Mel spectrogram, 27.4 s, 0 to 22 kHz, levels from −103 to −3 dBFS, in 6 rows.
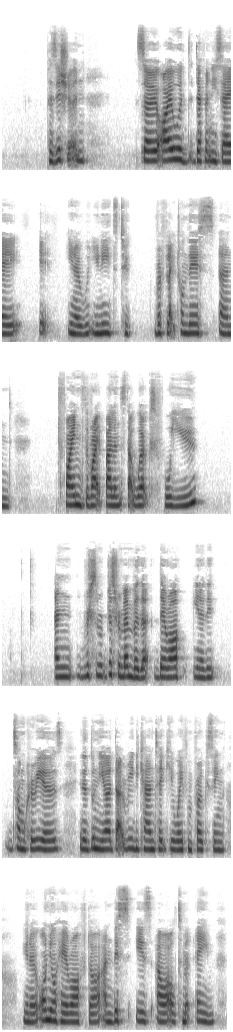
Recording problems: garbled, watery; slightly; nothing above 11 kHz

